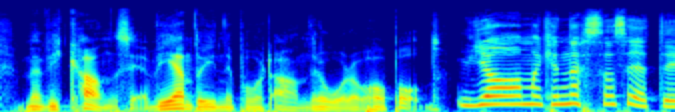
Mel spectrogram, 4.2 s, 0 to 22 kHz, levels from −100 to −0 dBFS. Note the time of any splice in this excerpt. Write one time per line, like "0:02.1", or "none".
none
